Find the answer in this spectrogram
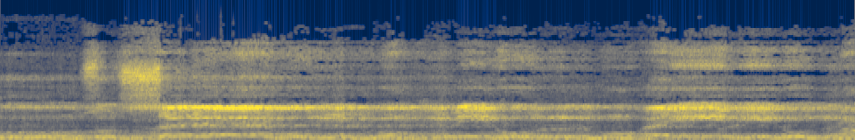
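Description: A man's voice chanting melodically over a microphone in long held notes with slow turns of pitch, in the manner of Islamic devotional recitation.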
